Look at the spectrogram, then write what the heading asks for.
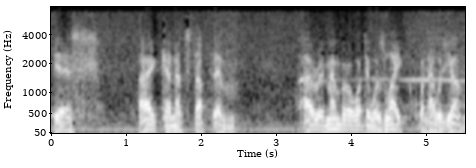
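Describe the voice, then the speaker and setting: Deep-voiced, solemn old chief. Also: male voice, animated. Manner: measured, solemn, terse phrasing. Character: old Sioux chief, grave, weary and wise. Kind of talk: 1950s radio drama acting. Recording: muffled, hissy 1950s radio recording.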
